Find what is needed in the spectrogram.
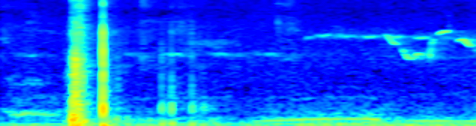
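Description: Quiet outdoor background with two sharp clicks about half a second in, then a bird calling near the end with quick high chirps that dip and rise.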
